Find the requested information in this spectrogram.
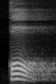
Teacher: Keluarnya yaitu pangkal lidah pangkal lidah setelah itu suara kita dinaikkan kan ke langit-langit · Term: huruf qof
